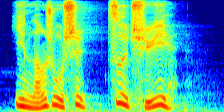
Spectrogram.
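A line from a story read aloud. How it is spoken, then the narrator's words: Shocked sigh. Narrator (Chinese): 西夫人惊闻突变，叹道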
